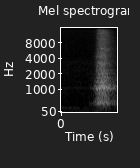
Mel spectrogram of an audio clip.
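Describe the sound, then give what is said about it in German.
A single breathy exhalation or inhalation swells up after a moment of near silence, airy and fairly loud, then fades out. “Also, loslassen, loslassen, atmen, atmen.”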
